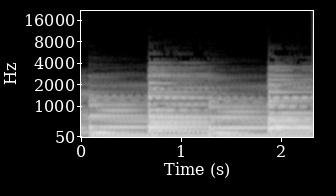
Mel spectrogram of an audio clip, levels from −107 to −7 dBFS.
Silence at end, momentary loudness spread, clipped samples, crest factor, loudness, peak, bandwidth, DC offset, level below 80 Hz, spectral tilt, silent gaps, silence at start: 0 s; 4 LU; under 0.1%; 14 dB; -23 LUFS; -8 dBFS; 4.3 kHz; under 0.1%; -36 dBFS; -12 dB/octave; none; 0 s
